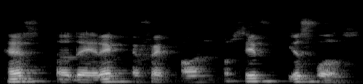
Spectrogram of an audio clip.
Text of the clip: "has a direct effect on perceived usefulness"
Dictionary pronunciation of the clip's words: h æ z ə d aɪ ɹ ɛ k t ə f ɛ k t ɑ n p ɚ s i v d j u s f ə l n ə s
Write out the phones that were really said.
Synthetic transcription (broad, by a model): h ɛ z ə d aɪ ɹ ɛ k t ə f ɛ k t ɑ n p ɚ s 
